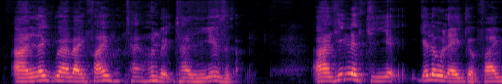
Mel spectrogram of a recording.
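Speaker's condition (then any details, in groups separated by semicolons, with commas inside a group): Cerebral palsy; mild, ataxic type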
